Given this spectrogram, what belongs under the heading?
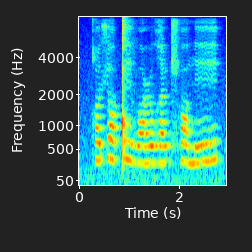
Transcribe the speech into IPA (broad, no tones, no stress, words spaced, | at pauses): qʰoʃɒ ǃe vɒʕuʁæ ʈ͡ʂʰɒne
